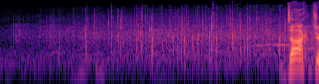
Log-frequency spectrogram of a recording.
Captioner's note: audience applauds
